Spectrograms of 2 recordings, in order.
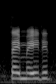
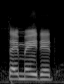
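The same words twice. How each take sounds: The two takes are said the same way.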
